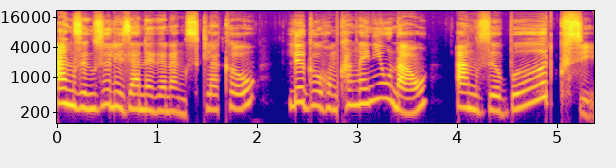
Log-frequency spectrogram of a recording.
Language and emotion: Bodo, happy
